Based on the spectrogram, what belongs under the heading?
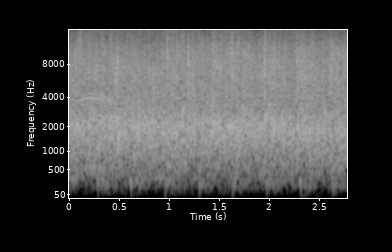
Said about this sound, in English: I think we owe God a clap offering.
